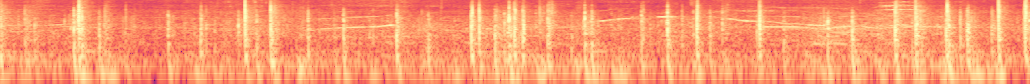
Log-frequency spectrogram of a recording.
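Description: Aerial fireworks display: many shells bursting in quick succession, a dense run of sharp bangs and crackles, several a second, over a low booming beneath.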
